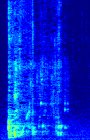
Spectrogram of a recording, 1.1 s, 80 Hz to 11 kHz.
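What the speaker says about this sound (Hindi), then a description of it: "इसके साथ ही इसमें मैं 2 कटोरी दूध डाल दूंगी" Milk is poured into a pot of heating water while making vermicelli halwa, giving a short, soft splashing gush that fades within a second, fairly quiet and alone.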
